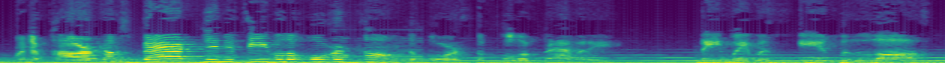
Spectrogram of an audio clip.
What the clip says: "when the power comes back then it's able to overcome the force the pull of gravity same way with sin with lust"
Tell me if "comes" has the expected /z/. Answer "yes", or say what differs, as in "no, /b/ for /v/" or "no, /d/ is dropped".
yes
